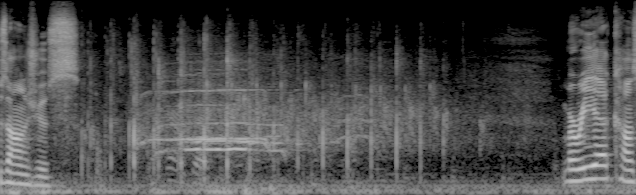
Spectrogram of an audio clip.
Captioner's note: crowd clapping; crowd cheering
